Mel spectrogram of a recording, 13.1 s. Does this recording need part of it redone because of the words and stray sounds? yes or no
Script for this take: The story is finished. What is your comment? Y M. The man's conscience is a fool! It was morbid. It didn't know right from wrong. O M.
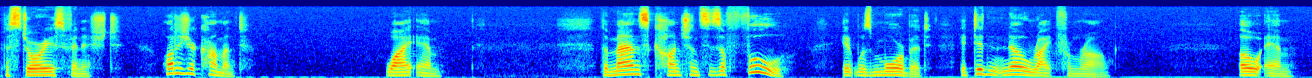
no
